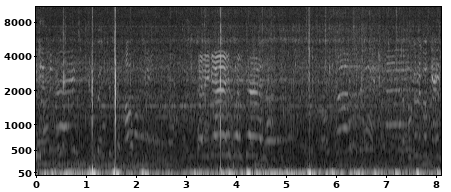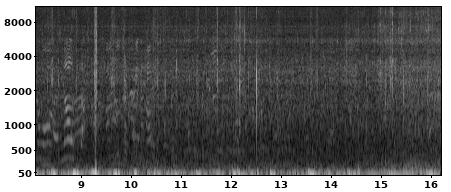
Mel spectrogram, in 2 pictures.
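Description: Voices calling and laughing, starting with a laugh, mixed with water sounds and a few sharp knocks over a steady low rumble.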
